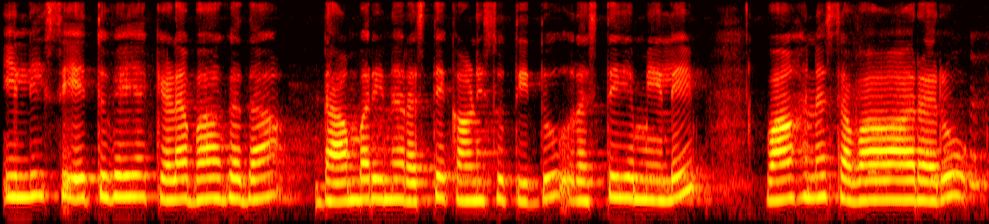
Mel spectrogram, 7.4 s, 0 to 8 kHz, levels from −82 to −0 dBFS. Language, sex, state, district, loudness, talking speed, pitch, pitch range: Kannada, female, Karnataka, Chamarajanagar, -24 LUFS, 90 wpm, 235 Hz, 225-250 Hz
